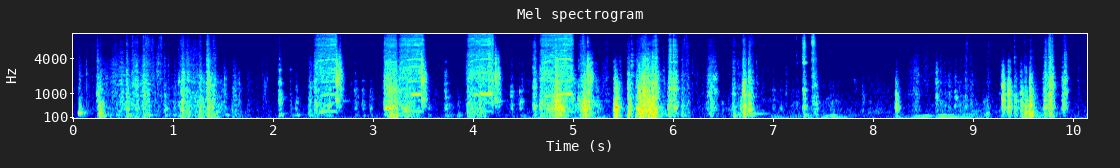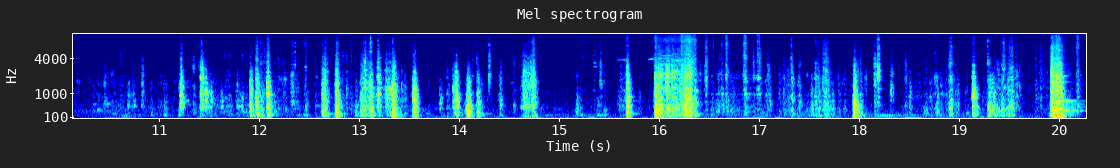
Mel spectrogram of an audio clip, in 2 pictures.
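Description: A microwave oven being taken apart to remove its transformer and capacitor: a run of sharp clanks, rattles and knocks from sheet metal and loose parts. There are a few short whirs of a cordless drill-driver.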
